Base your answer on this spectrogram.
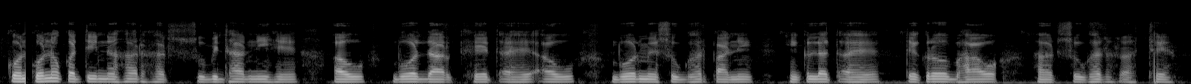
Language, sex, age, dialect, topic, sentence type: Chhattisgarhi, male, 18-24, Northern/Bhandar, agriculture, statement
